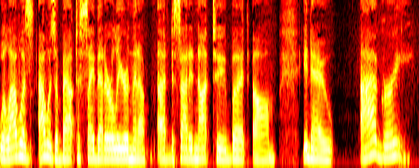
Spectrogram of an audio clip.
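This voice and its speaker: Someone with a Mississippi accent speaks at a moderate pace with very even loudness and fairly even intonation, on a very clean, dry, close recording with a silent background and no echo. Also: woman, fairly low pitch for a woman. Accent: Southern US (Mississippi). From US South, Mississippi. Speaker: state legislator. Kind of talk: interview.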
